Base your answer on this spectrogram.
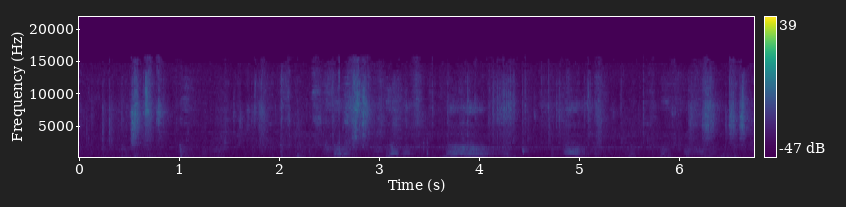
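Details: A litter of thirteen puppies from Limit in their second week of life, heard indoors: several whining squeals arrive in irregular bursts, one long and others brief, over a low steady hum and occasional voices.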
